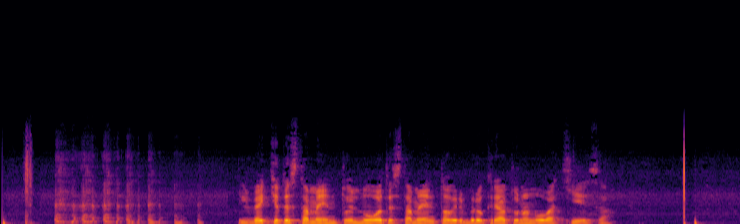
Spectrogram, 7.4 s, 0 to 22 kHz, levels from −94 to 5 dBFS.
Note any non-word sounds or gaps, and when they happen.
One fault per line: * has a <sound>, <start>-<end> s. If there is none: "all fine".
* has a laugh, 0.5-2.1 s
